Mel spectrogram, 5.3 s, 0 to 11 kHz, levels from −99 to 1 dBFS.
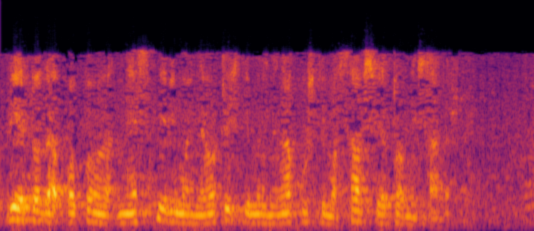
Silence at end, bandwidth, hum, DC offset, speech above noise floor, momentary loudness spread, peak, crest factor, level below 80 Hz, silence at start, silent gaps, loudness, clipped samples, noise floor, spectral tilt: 0 s; 5.6 kHz; none; under 0.1%; 21 dB; 18 LU; -2 dBFS; 18 dB; -52 dBFS; 0 s; none; -19 LUFS; under 0.1%; -40 dBFS; -9.5 dB/octave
